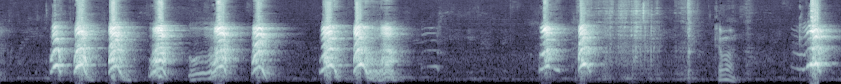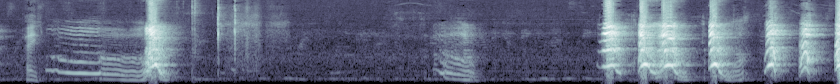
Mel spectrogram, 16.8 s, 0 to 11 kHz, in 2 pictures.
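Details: A 10-week-old Greater Swiss Mountain Dog puppy at feeding time, agitated by his own reflection in the bowl; volleys of rapid sharp barks, a quieter middle stretch with whiny yelps, then another burst of barking.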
